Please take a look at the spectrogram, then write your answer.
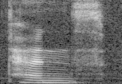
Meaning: third-person singular simple present indicative of tend
- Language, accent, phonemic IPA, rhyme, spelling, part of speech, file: English, US, /tɛndz/, -ɛndz, tends, verb, En-us-tends.ogg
